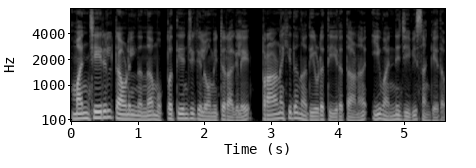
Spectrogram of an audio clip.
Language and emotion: Malayalam, neutral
